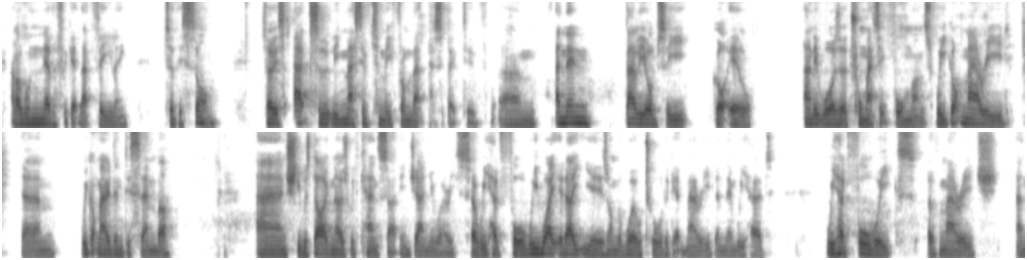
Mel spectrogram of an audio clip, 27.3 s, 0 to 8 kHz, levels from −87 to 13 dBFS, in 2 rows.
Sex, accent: male, British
